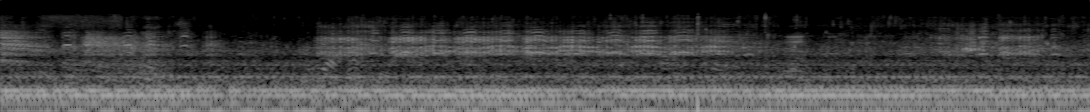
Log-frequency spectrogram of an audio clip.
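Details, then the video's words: Penguins in Antarctica heard from a sailing trip: harsh, braying harmonic calls rising and falling in overlapping bursts, partly buried under a constant low rumble of engine or wind. "Sound of penguins"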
